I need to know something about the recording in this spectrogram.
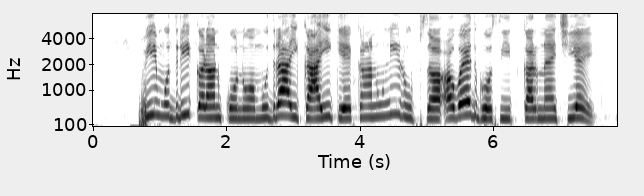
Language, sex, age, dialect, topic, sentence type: Maithili, female, 18-24, Eastern / Thethi, banking, statement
